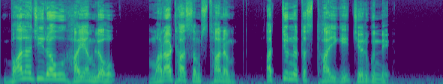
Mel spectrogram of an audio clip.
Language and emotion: Telugu, neutral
